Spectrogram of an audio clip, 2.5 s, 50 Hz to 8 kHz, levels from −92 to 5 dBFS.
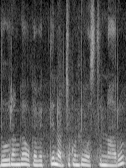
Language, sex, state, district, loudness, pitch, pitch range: Telugu, female, Telangana, Mahabubabad, -12 LUFS, 220 Hz, 210-235 Hz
